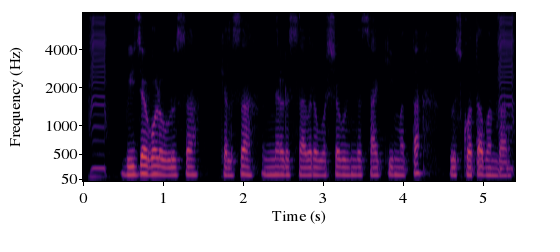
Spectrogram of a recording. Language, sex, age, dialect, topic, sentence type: Kannada, male, 31-35, Northeastern, agriculture, statement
